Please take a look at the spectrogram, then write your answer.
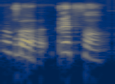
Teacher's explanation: don't stress the first syllable here.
